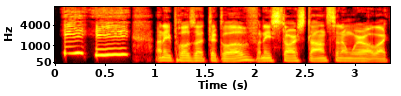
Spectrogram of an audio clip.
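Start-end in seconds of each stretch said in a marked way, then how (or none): 0.1-0.8 high hee hee. Retold or imitated. The dancing man copying [name], squeaky high yelp. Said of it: "he goes".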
